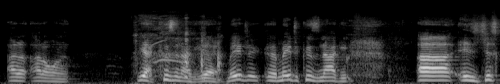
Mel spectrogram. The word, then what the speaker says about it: Kusanagi: And in this production, the lead character of Major Kusanagi, am I pronouncing that right? I don't want to. Yeah, Kusanagi.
